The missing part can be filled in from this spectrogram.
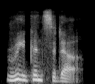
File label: "reconsider", Indian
